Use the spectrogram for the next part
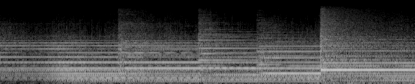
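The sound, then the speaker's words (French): Big Ben's clock bells in London, the clock of the House of Commons, chime in a slow sequence of about five struck notes, each ringing out richly and overlapping the last, with no voices. The clock is back in service after about four years of near-silence for works. “Vous reconnaissez peut-être ce tintement caractéristique, c'est celui de Big Ben, monument emblématique londonien.”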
